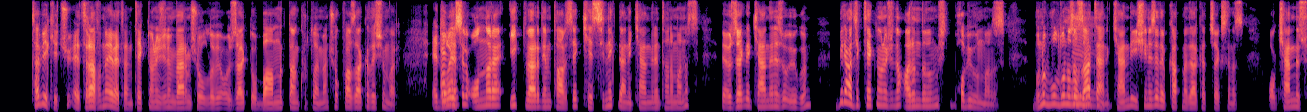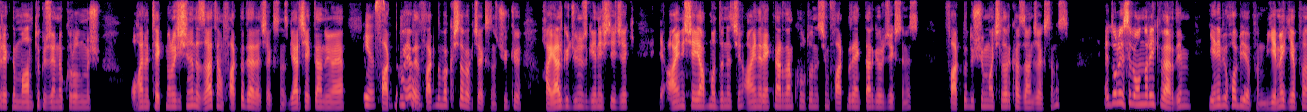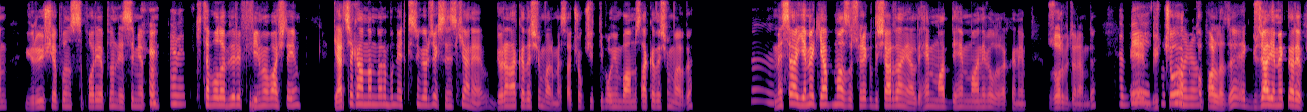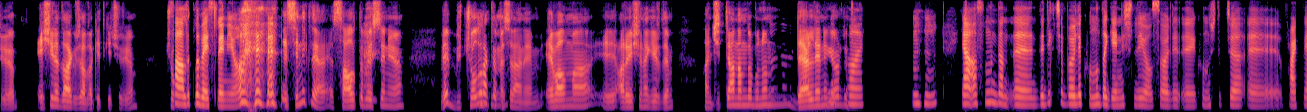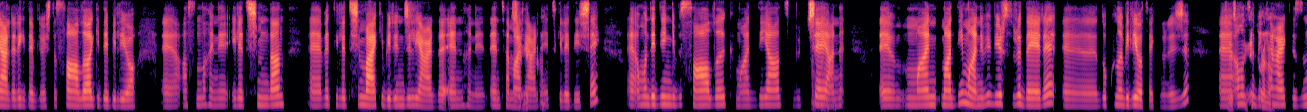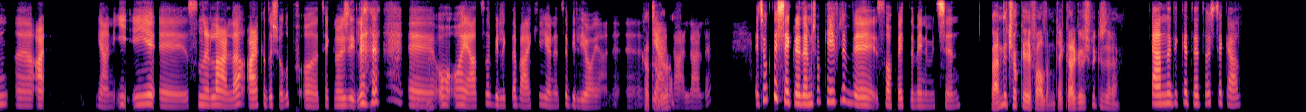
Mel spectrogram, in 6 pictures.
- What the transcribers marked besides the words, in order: chuckle; "yerdi" said as "yeldi"; chuckle; chuckle
- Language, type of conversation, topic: Turkish, podcast, Teknoloji aile içi iletişimi sizce nasıl değiştirdi?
